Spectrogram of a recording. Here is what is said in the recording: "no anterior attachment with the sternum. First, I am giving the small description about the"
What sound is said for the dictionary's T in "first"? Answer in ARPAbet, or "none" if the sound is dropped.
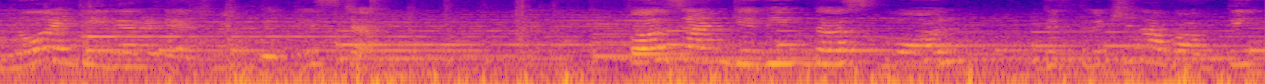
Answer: none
